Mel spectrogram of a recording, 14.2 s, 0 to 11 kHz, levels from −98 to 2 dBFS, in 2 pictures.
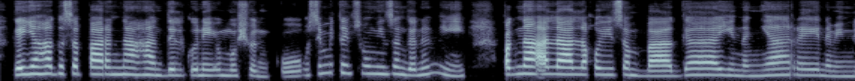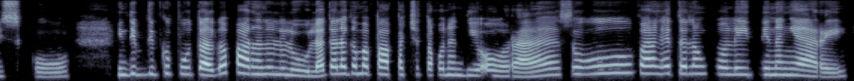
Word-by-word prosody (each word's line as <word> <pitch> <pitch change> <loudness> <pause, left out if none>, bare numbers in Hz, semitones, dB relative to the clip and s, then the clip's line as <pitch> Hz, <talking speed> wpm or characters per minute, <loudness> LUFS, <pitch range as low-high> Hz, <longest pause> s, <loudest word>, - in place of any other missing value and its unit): ganyan 290 +2 +5
hanggang 305 0 +1
sa 300 - +1
parang 280 -1 +4
na-ha-handle 255 -3 -1
ko - - -5
na 230 -1 0
yung 230 - -7
emosyon 225 -4 -5
ko. 195 +4 -9
Kasi 310 +7 -5
may 340 - -11
times 330 -2 -5
kung 310 - -6
minsan 290 0 -4
ganun 260 +6 -5
eh, 225 -5 -7 0.3
pag 280 +1 +2
naaalala 285 -2 +7
ko 275 - -2
yung 260 - -5
isang 255 -3 -2
bagay, 245 +4 +2
yung 230 -2 -7
nangyari, 240 +2 -3
na-mi-miss 200 -1 -3
ko, 180 +1 -9 0.4
yung 260 - -3
dibdib 285 -1 -4
ko 310 - -6
po 285 -1 -4
talaga 265 +4 +4
parang 295 -5 +3
na-lulula 235 -7 0
talagang 300 +1 +2
mapapa-chat 275 -2 0
ako 255 +1 -4
ng 255 -1 -3
di 230 - -3
oras. 210 +5 0
Oo, 320 +4 -2
parang 310 -3 +3
ito 310 0 -2
lang 305 0 -3
po 280 -2 -4
lately 270 -1 -1
nangyari. 220 -9 +1
260 Hz, 200 wpm, -24 LUFS, 230-290 Hz, 0.4 s, naaalala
